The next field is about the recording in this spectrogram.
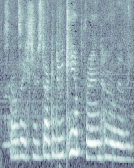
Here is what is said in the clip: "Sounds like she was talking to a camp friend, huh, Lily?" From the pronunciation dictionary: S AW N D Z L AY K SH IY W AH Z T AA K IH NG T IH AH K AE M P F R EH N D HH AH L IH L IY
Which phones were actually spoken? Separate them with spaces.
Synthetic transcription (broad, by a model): S AW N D Z L AY K SH IY W AH Z T AA K IH NG T IH AH K AE M P F R EH N D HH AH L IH L IY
